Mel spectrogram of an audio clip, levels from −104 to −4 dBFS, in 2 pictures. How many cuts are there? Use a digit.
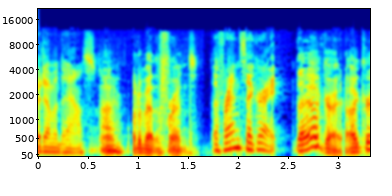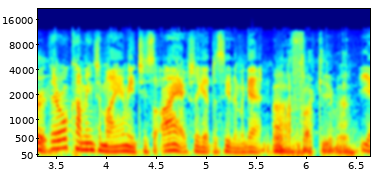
1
